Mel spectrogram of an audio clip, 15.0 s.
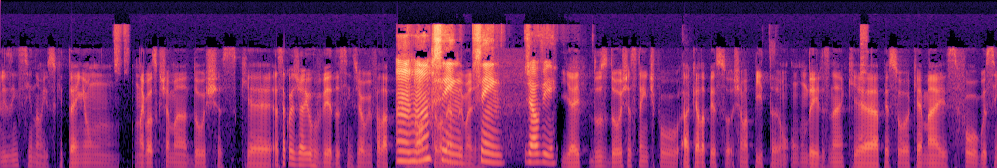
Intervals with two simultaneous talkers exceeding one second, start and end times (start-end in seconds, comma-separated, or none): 5.9-7.3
